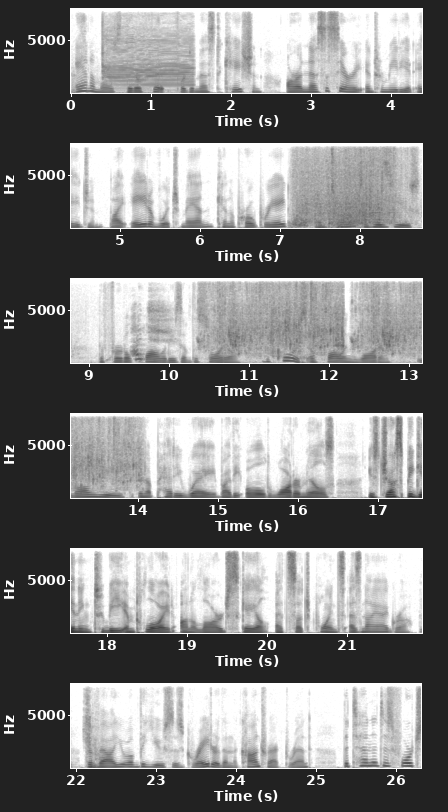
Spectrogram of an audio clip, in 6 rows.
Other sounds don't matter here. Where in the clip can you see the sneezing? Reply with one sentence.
You can hear the sneezing from 9.5 to 10.2 s and from 21.9 to 22.4 s.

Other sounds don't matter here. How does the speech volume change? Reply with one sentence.
The loudness of the talking goes up, then down.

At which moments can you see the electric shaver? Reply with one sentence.
You can hear the electric shaver from 0.0 to 1.6 s.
